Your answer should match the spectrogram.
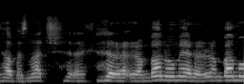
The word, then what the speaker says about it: Rambam: So if it's the Rambam, emphasis on the first half, as opposed to the Ramban, emphasis on the second half.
